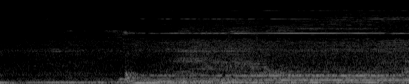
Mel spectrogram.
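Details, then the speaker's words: Ford Focus fuel pump actuated by scan tool with the engine off, heard from under the car with the tank not yet fully seated: a steady pump hum with a faint high whine switches on and holds even. The fuel pump is operating normally. "Beleza bomba de combustível funcionando serviço completo né"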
